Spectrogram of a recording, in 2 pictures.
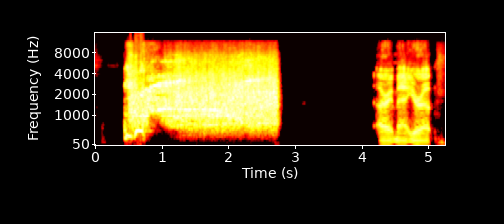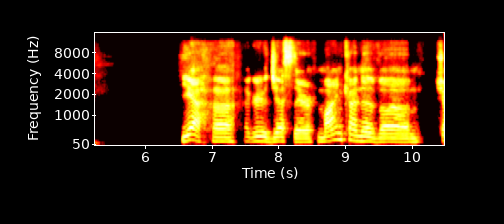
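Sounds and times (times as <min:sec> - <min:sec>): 
soundboard applause effect: 0:00.4 - 0:02.9
speech: 0:04.3 - 0:05.3, 0:06.6 - 0:10.4.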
